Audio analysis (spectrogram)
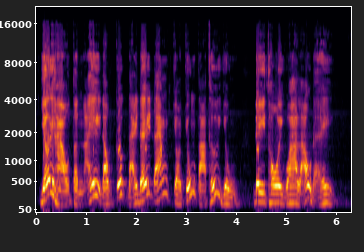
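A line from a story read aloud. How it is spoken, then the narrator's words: Hearty loud laughter. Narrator (Vietnamese): Phong Trần Túy Khách ha hả cười to nói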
